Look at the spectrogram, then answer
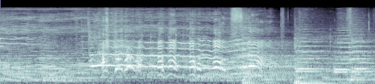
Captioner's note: Olaf laughing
